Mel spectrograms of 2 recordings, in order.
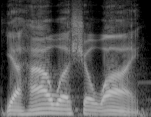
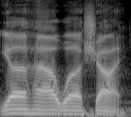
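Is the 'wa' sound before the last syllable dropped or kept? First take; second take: kept; dropped. First: A 'wa' sound comes before the final syllable. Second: No 'wa' sound comes before the final syllable. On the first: The speaker calls it wrong. "That's not how, um, in proper, you know, Hebrew grammar, it would be pronounced" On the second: The speaker calls it right. "the uh, W A gets dropped from that as well"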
